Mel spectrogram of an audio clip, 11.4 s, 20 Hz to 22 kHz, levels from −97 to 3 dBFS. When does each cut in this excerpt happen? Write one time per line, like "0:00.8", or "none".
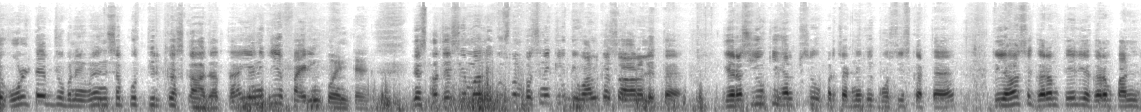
0:04.3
